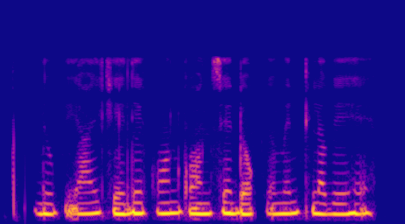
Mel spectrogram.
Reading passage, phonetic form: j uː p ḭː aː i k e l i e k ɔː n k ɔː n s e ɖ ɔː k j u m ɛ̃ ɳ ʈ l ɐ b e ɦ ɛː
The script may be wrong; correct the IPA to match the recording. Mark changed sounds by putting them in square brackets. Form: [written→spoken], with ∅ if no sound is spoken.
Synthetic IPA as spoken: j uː p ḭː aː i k e l i e k ɔː n k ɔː n s e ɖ ɔː k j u m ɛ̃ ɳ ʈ l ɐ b e ɦ ɛː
